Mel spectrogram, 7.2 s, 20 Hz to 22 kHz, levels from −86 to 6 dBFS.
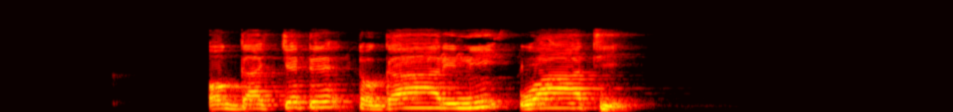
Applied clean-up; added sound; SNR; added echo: neural separator model SepFormer DNS4.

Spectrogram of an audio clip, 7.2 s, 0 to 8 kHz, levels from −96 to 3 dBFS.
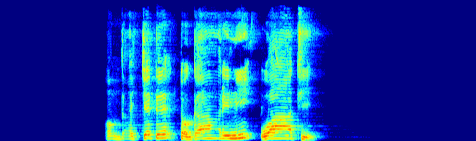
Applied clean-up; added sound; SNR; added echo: neural mask model DeepFilterNet 3.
